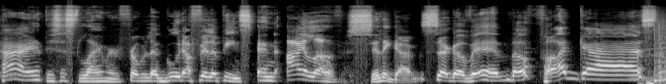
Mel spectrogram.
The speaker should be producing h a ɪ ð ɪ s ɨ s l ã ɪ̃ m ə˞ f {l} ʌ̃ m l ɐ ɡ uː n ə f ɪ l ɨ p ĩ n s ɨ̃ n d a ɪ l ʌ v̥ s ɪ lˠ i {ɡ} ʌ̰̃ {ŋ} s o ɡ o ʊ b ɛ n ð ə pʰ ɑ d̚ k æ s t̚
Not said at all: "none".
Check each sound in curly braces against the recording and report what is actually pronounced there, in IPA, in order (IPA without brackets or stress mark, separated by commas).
ɹ, ɡ, ŋ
